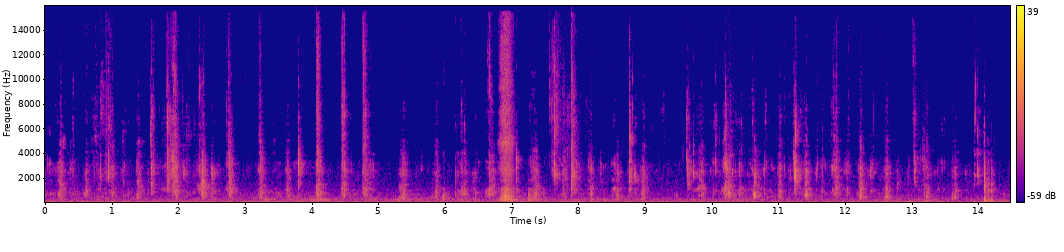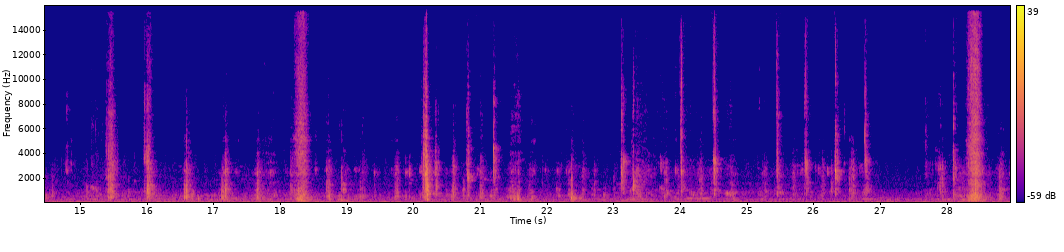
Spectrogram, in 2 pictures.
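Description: Close-up chewing and crunching of food in the mouth, with irregular crisp crunches several times a second and a few louder bites standing out.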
